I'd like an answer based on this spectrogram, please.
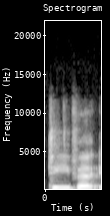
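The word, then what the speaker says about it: Deva: giveaway to some people diva is spelled d-e-v-a and that's the roman word for chester so it's diva empowerment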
